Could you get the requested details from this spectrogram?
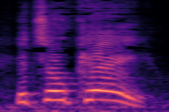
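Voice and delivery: reassuring call. Acted. Billy calls to Kate in the dark car, loud reassurance. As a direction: call out it's fine, he's safe.

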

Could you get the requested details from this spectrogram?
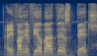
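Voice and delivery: fast furious shout at her; angry yelling. Real, not acted. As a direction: snap at her, fast and loud. Yelling at flower-loving NPC.

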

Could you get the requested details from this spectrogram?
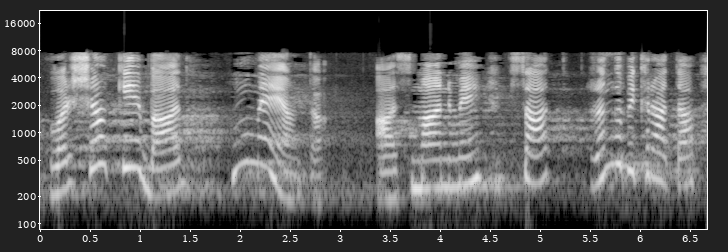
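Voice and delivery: put-on sing-song riddle recitation for children; reciting a riddle. Shown as a demonstration. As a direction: lilt the rhyme like a playful puzzle. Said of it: "अब हम कुछ पहेलियाँ पढ़ेंगे". (बच्चों को पहेली लय में सुनाना)

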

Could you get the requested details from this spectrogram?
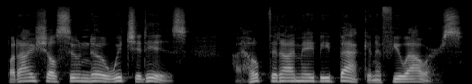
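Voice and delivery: a brisk, confident Holmes; the detective testing the banker, lightly voiced; Holmes, cool and measured. A narrator's reading. Holmes voiced while reading.

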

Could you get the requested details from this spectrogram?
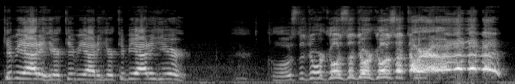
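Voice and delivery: frantic shouting; panicked yelling. Real, not acted. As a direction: yell to escape in panic. Fleeing monster, yelling.

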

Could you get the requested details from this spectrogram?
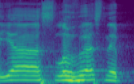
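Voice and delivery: normal talking voice

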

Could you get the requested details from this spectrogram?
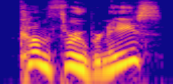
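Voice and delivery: high, loud eager urging. Acted. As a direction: egg her on. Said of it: "urged Otis".

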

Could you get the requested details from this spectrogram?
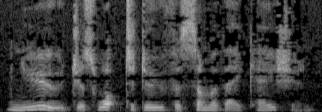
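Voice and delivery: ordinary delivery, nothing marked

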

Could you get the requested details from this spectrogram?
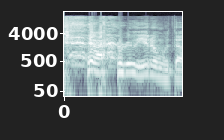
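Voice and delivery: high, loud, laughing through words. Real, not acted. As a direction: giggle while bragging. Laughing at own combo.

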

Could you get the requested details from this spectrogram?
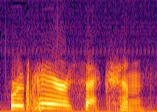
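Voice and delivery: usual speaking voice

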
